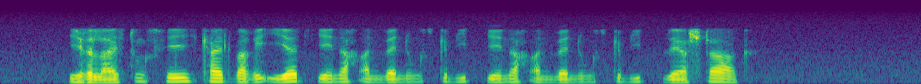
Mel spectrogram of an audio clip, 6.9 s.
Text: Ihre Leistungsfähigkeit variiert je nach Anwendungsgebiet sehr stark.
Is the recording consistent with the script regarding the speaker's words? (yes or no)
no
